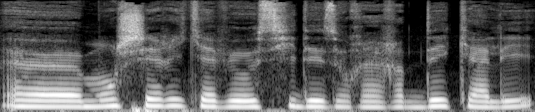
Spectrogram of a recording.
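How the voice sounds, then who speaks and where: A woman's dark, mellow tone in monotone, flat intonation at a fairly slow pace. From Brittany, France. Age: 30s. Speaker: podcaster, former nurse. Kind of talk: personal monologue podcast. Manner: hesitant, many fillers.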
